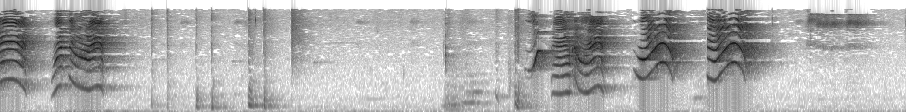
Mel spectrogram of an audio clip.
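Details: Talking parrot kept as a pet, imitating human speech indoors: bright, arching, harmonic syllables in quick pairs at the start, a quieter mumbled stretch, then a run of loud, looping, up-and-down squeaky words toward the end.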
